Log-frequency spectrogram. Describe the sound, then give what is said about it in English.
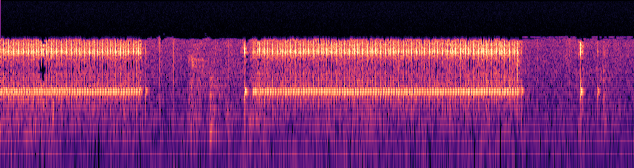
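A telephone ringing after a number is dialed from a military police office in Chicago, heard from the caller's end as two long, steady electronic ring tones separated by a pause with faint clicks, fairly quiet overall. “on duty in that office, had just dialed the telephone number.”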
